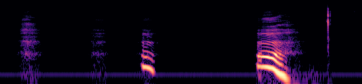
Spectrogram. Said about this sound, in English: In fact, right now I'm probably causing many of you to feel the need to yawn. Did you know that it even works with animals?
